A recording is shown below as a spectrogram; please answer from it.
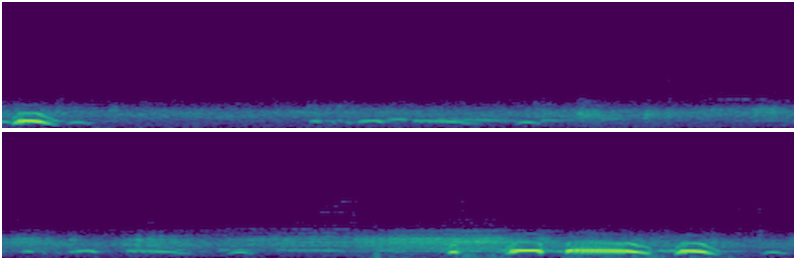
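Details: Spotted dove used as a decoy, cooing to lure wild birds. One loud falling coo at the start, then a long stretch of faint overlapping coos from other doves, and near the end a loud phrase with a rolling pulsed coo.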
